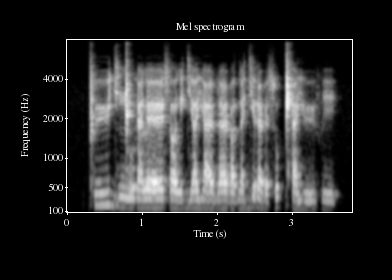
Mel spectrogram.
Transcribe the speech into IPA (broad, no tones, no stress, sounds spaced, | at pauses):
ǁ yː dʲ ɘ ŋ͡ǁ u ɾ æ l ɛː s ʌː l i dʲ aː j æː ɖ æː ɽ ʌ d æ dʲ ʌ ɾ æ ɽ ɘ s u ǁʰ æ j yː f iː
